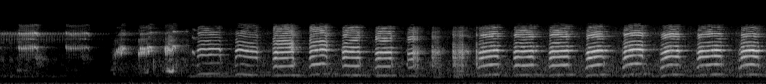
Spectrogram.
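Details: Purple swamphen, several pairs giving various calls and songs: a series of harsh, nasal, strongly harmonic honking notes repeated nearly three times a second in a steady rhythm, preceded by a few higher buzzy squeals.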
